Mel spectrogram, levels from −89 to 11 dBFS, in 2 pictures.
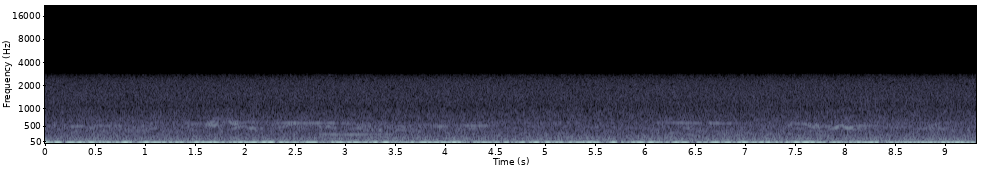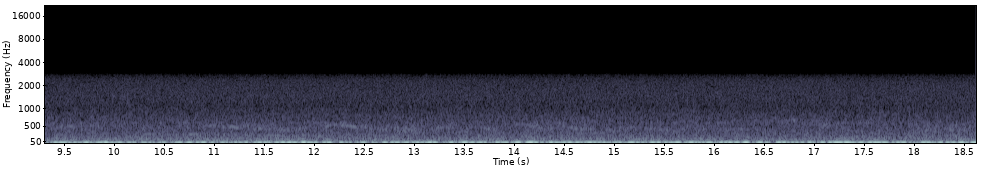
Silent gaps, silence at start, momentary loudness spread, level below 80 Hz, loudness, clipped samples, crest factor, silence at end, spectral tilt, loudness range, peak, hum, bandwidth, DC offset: none; 0 s; 2 LU; -34 dBFS; -42 LUFS; under 0.1%; 12 dB; 0 s; -6 dB/octave; 1 LU; -12 dBFS; none; 2.7 kHz; under 0.1%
